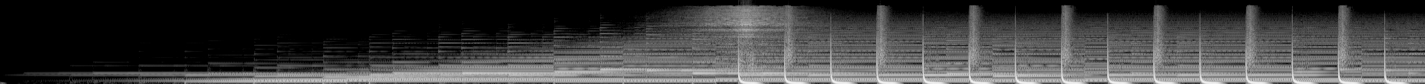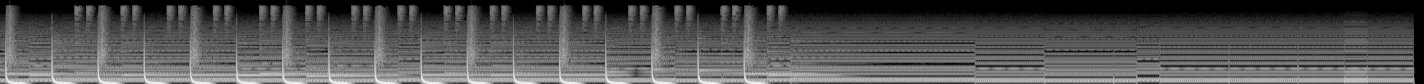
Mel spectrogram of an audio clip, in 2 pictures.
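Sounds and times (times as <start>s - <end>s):
piano dance music: 1.7s - 28.4s.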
